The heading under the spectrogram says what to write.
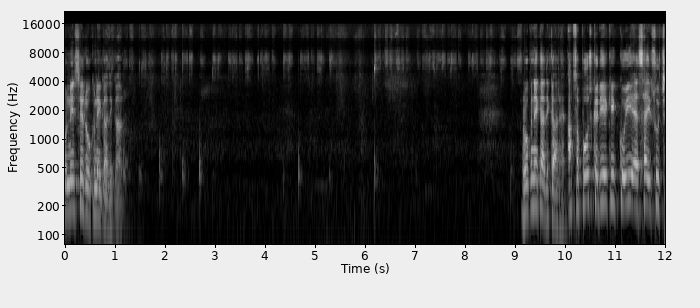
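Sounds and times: marker scratching on whiteboard: 0.9 - 9.9
marker taps: 1.1 - 9.2.

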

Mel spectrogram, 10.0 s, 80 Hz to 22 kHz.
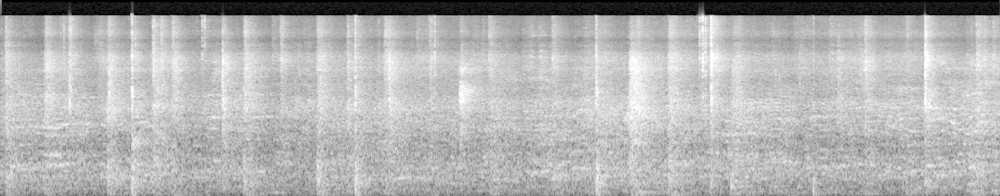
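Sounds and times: murmur of market voices: 0.0 - 10.0
knife chopping fish: 0.2 - 7.4.

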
